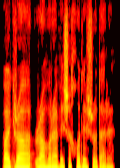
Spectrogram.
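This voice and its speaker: A woman voicing a powerful, commanding man who speaks quietly and with control in an audiobook. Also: fairly low pitch, level tone, creaky, no echo, lo-fi sound. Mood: tense.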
